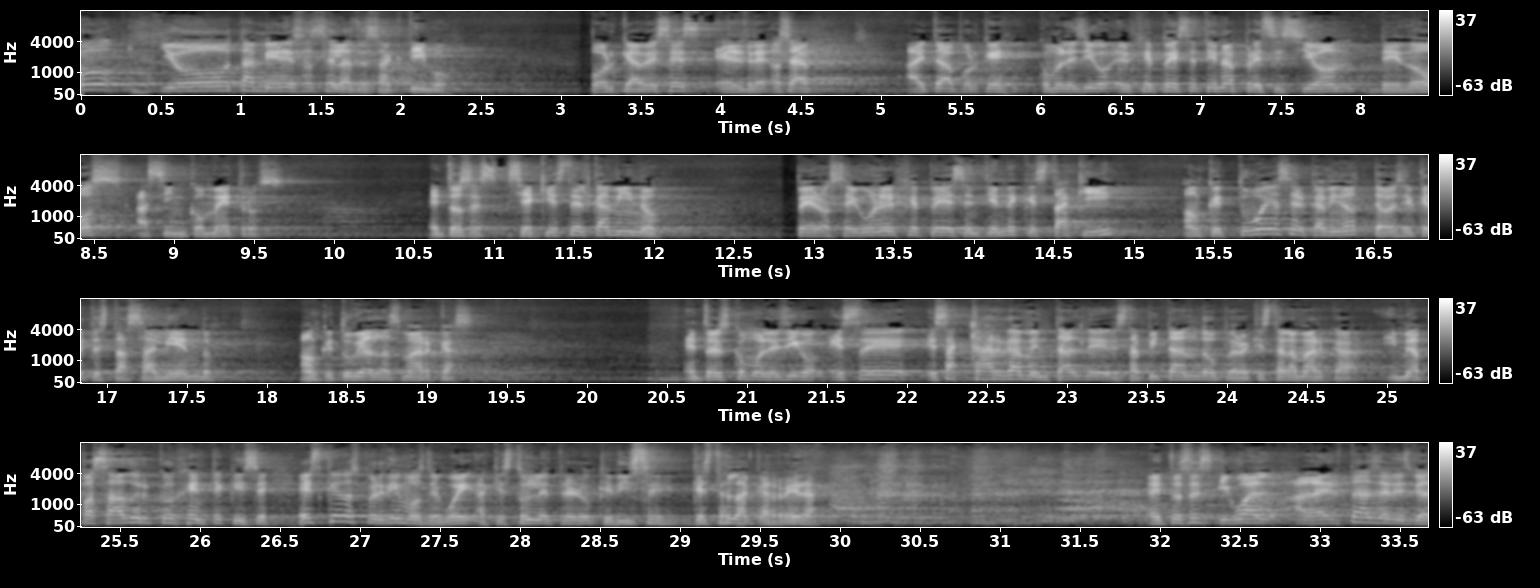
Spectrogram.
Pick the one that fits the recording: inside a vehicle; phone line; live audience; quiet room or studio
live audience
